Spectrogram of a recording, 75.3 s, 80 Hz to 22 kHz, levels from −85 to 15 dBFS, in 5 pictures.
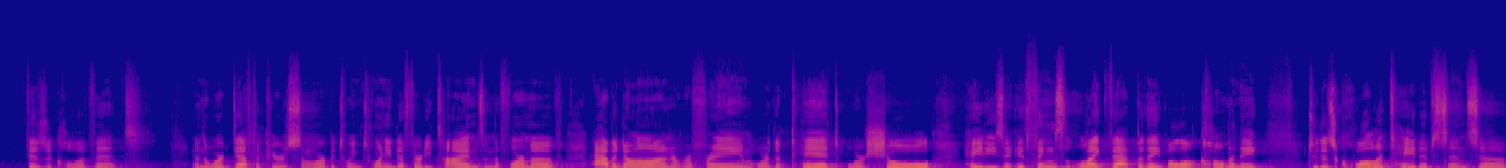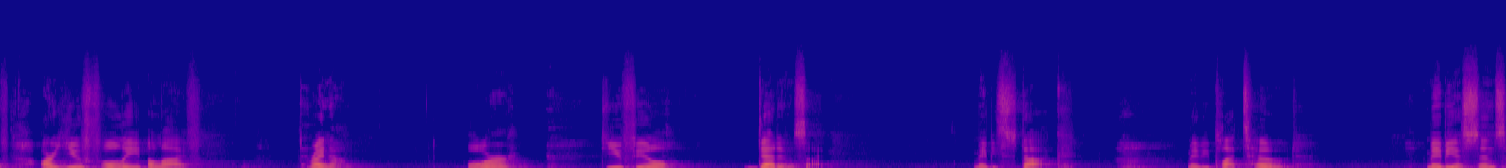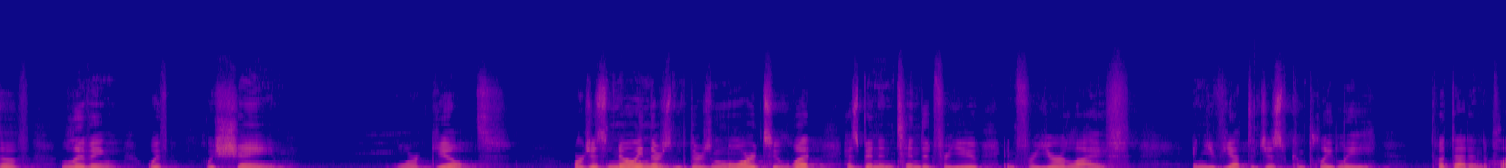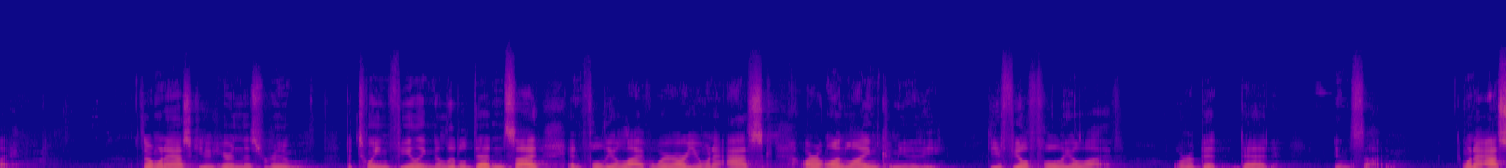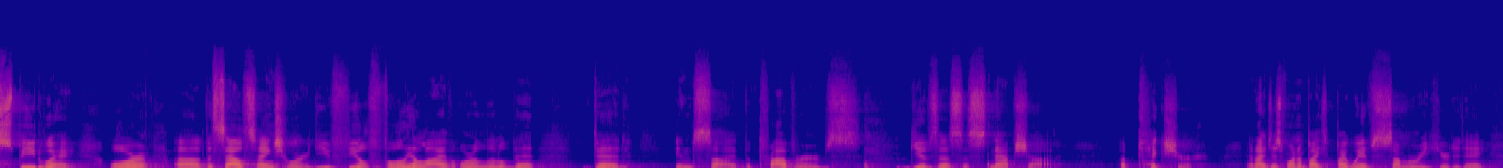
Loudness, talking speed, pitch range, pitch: -37 LUFS, 135 wpm, 100-130 Hz, 110 Hz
